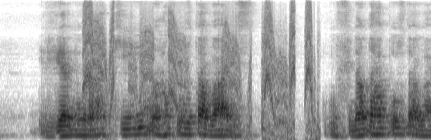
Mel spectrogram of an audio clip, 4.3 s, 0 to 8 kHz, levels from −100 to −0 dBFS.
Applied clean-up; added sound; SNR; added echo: none; Scratching (performance technique); 13 dB; reverberation time 0.3 s.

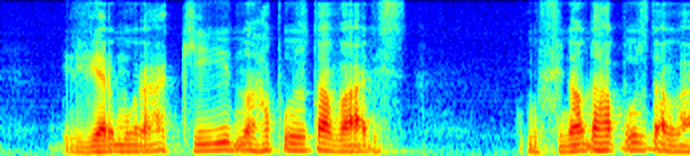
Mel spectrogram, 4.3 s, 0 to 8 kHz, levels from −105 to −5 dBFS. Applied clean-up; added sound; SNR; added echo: none; none; none; none.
